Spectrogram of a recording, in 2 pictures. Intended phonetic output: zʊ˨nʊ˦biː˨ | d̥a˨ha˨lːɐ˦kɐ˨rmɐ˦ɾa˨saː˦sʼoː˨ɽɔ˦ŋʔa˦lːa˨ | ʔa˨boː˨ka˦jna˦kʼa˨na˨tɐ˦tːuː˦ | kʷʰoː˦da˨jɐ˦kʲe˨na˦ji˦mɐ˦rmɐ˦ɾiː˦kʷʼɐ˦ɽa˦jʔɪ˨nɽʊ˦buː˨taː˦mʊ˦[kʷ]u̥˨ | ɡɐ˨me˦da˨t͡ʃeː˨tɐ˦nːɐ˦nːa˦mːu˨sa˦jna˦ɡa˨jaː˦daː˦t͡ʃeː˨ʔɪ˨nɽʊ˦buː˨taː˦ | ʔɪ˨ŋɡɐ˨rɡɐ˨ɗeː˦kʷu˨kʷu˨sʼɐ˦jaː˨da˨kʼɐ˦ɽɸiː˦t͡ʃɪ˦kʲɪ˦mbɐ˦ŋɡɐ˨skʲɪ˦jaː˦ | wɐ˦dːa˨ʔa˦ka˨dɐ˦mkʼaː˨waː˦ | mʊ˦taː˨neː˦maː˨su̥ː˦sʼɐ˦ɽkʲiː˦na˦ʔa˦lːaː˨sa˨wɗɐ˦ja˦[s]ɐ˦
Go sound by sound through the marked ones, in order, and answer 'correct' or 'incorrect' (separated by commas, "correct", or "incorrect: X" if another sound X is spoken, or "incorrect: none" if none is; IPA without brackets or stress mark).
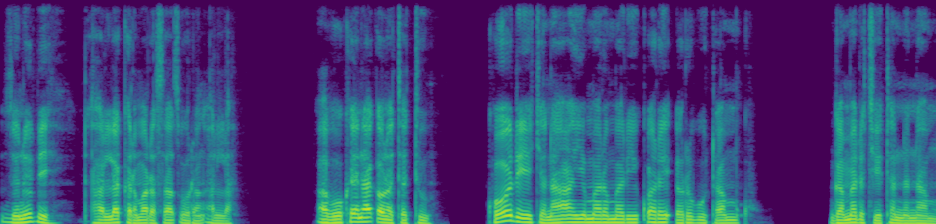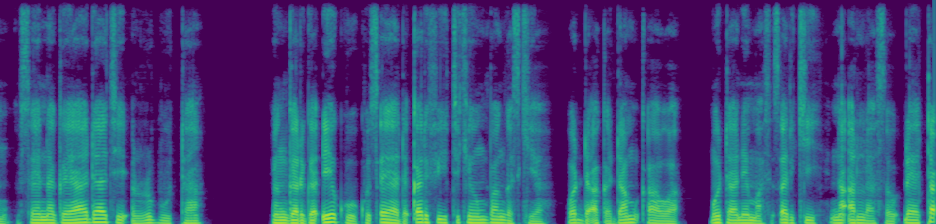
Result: correct, incorrect: t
